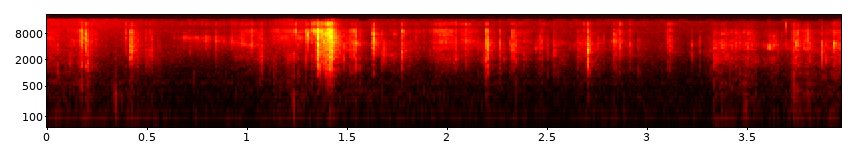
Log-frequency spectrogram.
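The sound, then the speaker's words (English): Irregular crinkling of paper packaging as thin pieces of paper are handled and slid out of a wrapping, with dense crackles and one sharper rustling burst partway through; no voices. “There's a whole lot of very thin-looking pieces of paper. Oh, and they slide out of this wrapping, and look at that.”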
